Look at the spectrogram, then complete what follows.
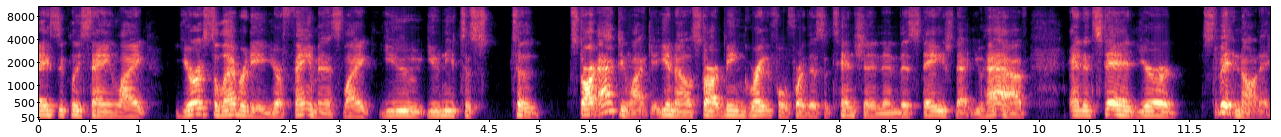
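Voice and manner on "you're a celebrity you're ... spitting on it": usual speaking voice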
